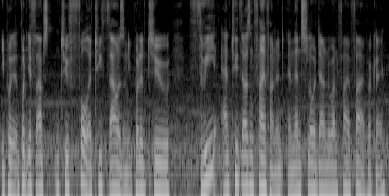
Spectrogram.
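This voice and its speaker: A man's voice: mid-range voice, normal speed, hardly any pauses, background noise. A young German man with a Canadian-German accent, chatting casually on a flight sim stream and answering his viewers. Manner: chatty, reads chat aloud and answers viewers. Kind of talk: casual live-stream commentary.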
